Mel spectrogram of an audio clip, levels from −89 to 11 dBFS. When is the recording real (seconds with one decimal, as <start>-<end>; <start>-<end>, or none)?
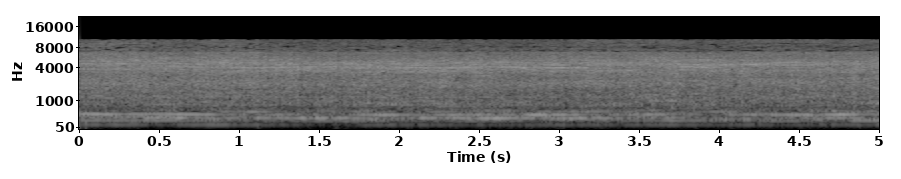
0.0-5.0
